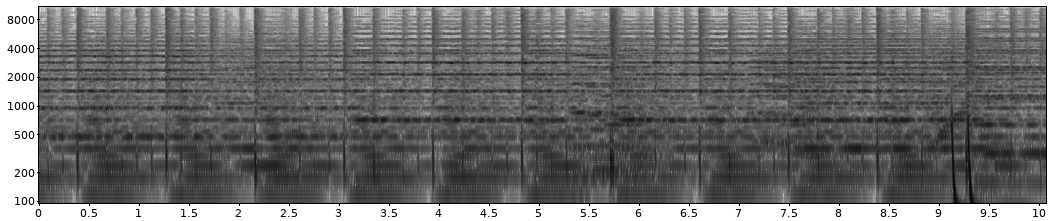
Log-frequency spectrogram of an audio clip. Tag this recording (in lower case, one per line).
music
